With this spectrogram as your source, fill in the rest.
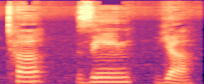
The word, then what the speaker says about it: Tzynya: pronounced tzenya. Verb from Hebrew meaning to listen for hear spelled t z y n y a. The first letter T is a stop. Disrupts airflow.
